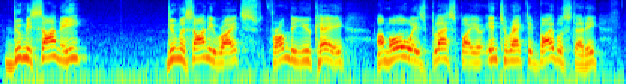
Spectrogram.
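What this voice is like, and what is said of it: British accent. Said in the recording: “I will talk with a British accent”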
